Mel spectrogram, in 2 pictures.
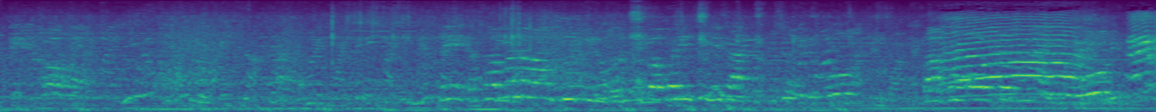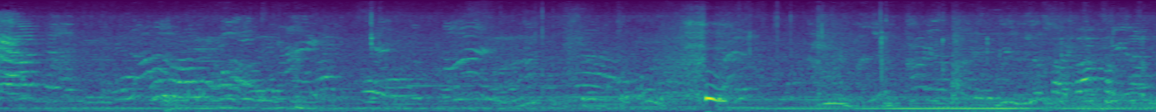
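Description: A young girl sings close into a microphone.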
